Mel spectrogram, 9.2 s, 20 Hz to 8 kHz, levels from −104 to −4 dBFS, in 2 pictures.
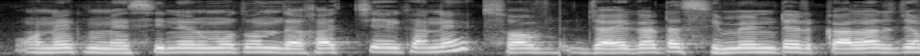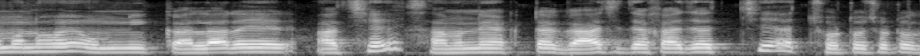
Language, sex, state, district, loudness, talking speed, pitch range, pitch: Bengali, male, West Bengal, Purulia, -20 LUFS, 155 wpm, 160-175 Hz, 165 Hz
